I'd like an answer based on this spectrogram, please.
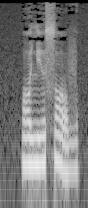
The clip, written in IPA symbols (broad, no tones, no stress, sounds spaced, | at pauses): ɔ lʲ ɵ s ɔ v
